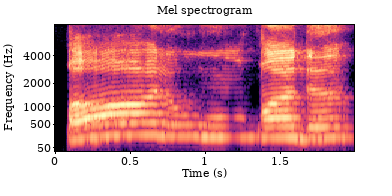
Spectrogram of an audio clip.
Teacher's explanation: یہاں پہ قلقلہ ہوگا دال پہ اور قاف بھی موٹا ہے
